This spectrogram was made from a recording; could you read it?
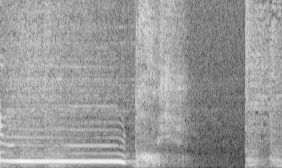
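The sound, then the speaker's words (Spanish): A frightened dog lets out a long, steady, high howl that drops off abruptly, followed by a short rough whimpering burst, a brief pause, then another whine starting up, fairly loud. “Le gusta sentirse valiente y asustan los perros.”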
